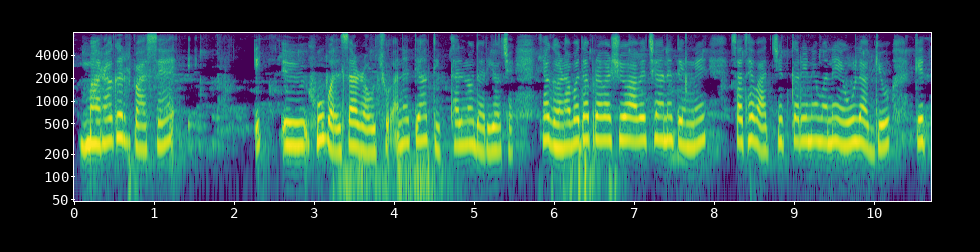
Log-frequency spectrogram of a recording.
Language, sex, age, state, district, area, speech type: Gujarati, female, 18-30, Gujarat, Valsad, rural, spontaneous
